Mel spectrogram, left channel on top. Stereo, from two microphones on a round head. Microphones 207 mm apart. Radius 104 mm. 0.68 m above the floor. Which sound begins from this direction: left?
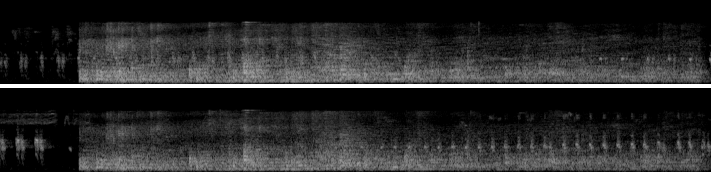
Footsteps, at 0.8 s.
